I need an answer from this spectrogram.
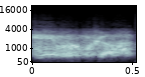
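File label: Serbian player killed enemy mood low; speech; War Thunder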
